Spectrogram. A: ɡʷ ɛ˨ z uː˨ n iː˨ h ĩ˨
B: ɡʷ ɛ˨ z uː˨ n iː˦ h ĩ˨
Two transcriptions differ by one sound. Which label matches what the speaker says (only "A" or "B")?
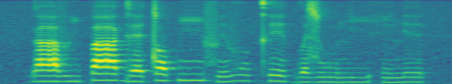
A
